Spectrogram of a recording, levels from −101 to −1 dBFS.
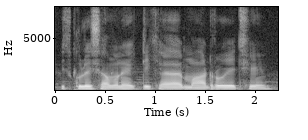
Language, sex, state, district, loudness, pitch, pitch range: Bengali, male, West Bengal, Cooch Behar, -16 LUFS, 115 Hz, 115-120 Hz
